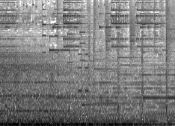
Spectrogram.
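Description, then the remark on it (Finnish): A telephone rings repeatedly in short electronic bursts, an incoming call to the Radio Nova studio, over a steady background of music or studio noise, clear, with no one speaking. “Ja radionova, kuka soittaa?”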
